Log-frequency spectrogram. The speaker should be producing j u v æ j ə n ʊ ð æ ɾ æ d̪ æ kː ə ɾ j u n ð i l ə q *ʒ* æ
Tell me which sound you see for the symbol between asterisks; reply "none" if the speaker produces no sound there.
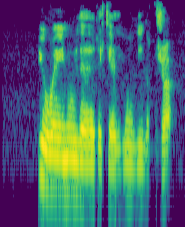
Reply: ʒ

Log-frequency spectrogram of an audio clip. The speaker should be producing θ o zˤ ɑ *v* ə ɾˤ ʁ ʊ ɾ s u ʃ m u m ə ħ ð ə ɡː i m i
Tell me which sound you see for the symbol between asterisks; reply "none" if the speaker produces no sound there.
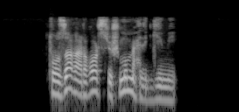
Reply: ʁ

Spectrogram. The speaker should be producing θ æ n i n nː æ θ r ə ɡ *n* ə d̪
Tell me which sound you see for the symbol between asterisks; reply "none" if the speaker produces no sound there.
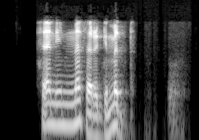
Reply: m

